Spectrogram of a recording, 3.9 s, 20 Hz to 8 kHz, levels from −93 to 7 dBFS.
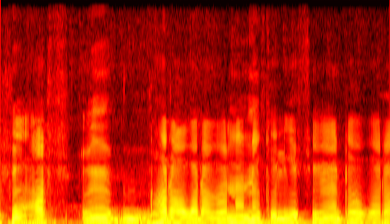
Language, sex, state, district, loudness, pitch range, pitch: Hindi, male, Chandigarh, Chandigarh, -18 LUFS, 120-135 Hz, 130 Hz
